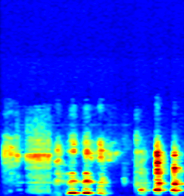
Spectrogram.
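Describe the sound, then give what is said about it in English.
A person's voice imitates a chicken clucking: a quick series of choppy, throaty bursts, fairly loud, with a brief pause midway before a final few clucks. “Well, you made a chicken, right?”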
